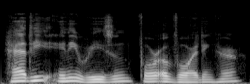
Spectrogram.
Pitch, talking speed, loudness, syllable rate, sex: 130 Hz, 170 wpm, -16 LUFS, 4.8 syllables/s, male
